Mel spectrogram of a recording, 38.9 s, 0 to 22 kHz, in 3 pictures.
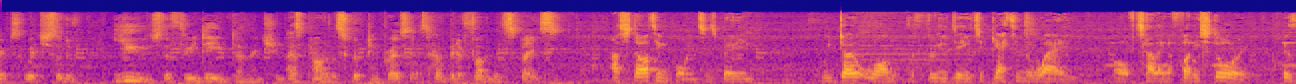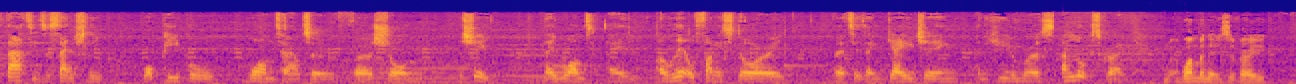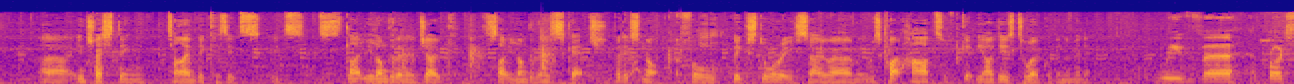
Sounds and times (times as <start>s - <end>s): Speech: 0.0s - 7.6s, 8.2s - 25.6s, 26.3s - 36.8s, 37.5s - 38.8s
Music: 0.0s - 38.8s.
